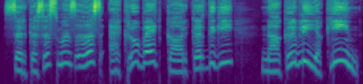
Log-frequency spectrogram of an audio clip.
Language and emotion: Kashmiri, surprised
